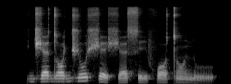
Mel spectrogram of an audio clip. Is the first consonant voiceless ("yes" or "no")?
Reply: no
